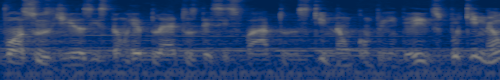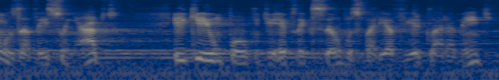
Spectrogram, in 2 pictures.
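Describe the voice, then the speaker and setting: A man voicing a solemn spirit in a radio drama, speaking in a measured, grave, didactic way. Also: low voice, pushed and bright, soft background music, voice pushed down, heavily acted, poor audio. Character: solemn spirit answering questions from the beyond.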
